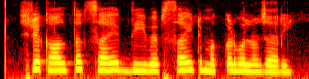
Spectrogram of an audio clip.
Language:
Punjabi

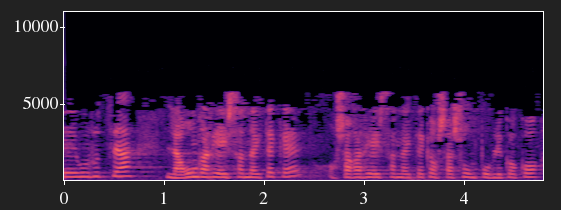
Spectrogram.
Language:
Basque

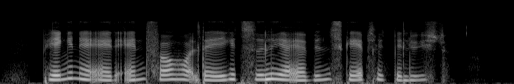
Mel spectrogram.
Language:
Danish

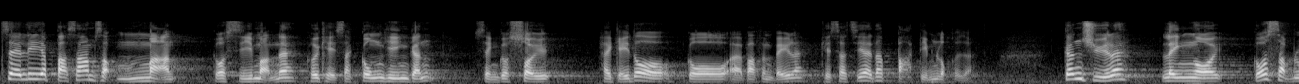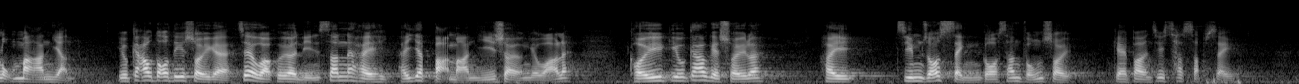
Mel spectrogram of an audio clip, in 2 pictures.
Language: Cantonese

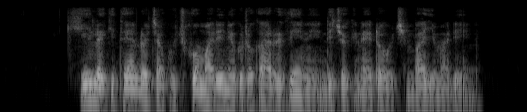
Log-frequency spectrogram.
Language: Swahili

